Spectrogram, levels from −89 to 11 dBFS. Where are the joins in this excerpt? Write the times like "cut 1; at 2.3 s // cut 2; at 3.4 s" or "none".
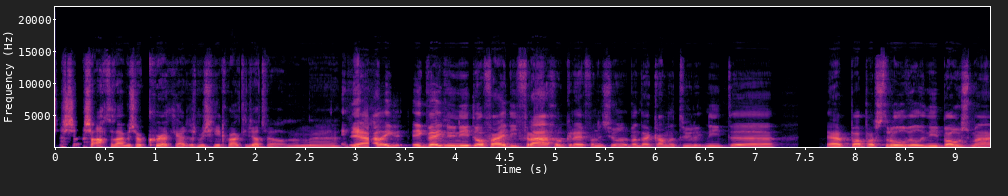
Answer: none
